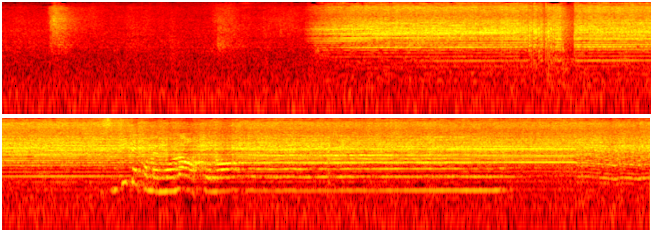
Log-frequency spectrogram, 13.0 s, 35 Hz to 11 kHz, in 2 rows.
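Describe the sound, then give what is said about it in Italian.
After a few quiet seconds, a Ferrari Formula 1 car engine roars, heard from the onboard camera during a Grand Prix: a loud, steady, high-pitched whine whose pitch dips and climbs briefly as it shifts, then holds. “Primo è questo, che è la camera on board sulla macchina di Alonso.”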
